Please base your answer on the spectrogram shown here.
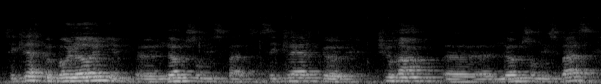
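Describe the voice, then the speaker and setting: A man with a French accent from France giving a semi-improvised conference lecture, halting and searching for his words. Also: a little high, dark tone. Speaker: conference speaker, geographer. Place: conference hall. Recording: roomy echo, distant mic, faint noise.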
